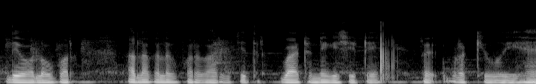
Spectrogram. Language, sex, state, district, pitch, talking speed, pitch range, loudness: Hindi, male, Uttar Pradesh, Saharanpur, 100 Hz, 145 wpm, 95-105 Hz, -21 LUFS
